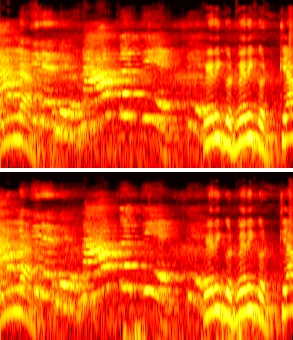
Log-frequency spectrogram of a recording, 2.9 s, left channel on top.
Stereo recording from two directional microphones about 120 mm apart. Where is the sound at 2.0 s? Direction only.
Centre (ahead or behind).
